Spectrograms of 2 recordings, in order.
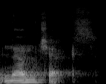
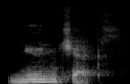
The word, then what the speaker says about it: nunchucks: you want a sandwich Bowski has numchucks I believe those are pronounced nunchucks n c huuu CC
